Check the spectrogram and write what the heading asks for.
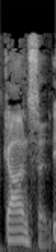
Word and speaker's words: Sconset: Ah, that's pronounced Sconset. – Yeah, Sias Sconset is the, but they call it Sconset.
